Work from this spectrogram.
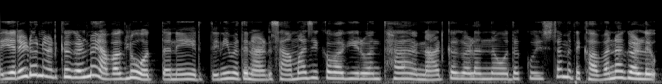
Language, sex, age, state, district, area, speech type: Kannada, female, 18-30, Karnataka, Chikkamagaluru, rural, spontaneous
